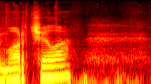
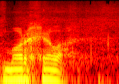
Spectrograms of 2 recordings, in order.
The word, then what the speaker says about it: Morchella: by a friend that the pronunciation of this species should not be Morchella but Morchella, and I think it makes sense because it's Latin and not English pronunciation of the scientific names.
